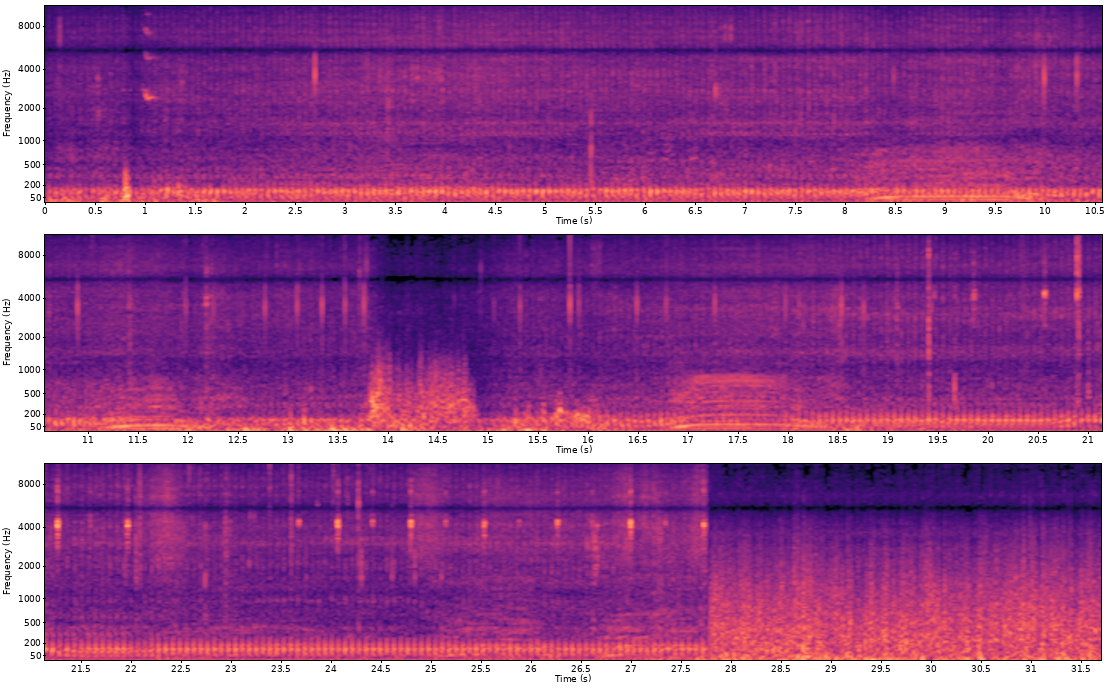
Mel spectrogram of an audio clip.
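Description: Scooter engine running steadily while riding on a wet road, with tyre and wind noise. About halfway through there are two brief pitched sounds, and near the end the sound turns denser and noisier.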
